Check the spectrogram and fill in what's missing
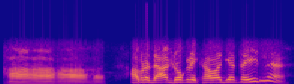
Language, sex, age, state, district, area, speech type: Gujarati, male, 60+, Gujarat, Rajkot, rural, conversation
